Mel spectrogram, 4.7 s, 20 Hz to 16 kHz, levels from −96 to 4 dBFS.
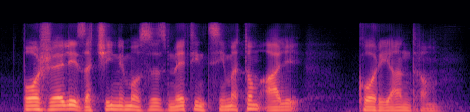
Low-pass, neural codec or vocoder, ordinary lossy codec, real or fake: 7.2 kHz; codec, 16 kHz, about 1 kbps, DyCAST, with the encoder's durations; none; fake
